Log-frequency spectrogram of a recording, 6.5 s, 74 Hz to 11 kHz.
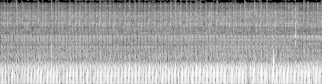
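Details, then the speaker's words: Bullet Train BT80 two-stroke bicycle engine kit, first run after wiring and battery install: busy, rapid buzz with steady even beat, no knocks or misses; normal running. "So, put the little switch in the off position. Time to hear it run for the first time."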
